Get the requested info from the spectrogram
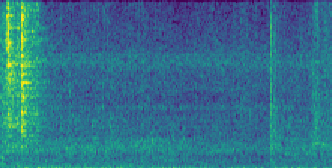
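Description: Steady low rumble of outdoor background noise, with a short click right at the start and another near the end.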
